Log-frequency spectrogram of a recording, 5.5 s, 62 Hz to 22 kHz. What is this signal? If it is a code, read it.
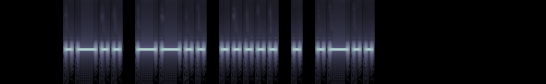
Morse code, heard as a keyed tone, about 20 wpm, 700 Hz. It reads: LZ5EL
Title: DXCC-100 Call Signs - 5 Characters - 20wpm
